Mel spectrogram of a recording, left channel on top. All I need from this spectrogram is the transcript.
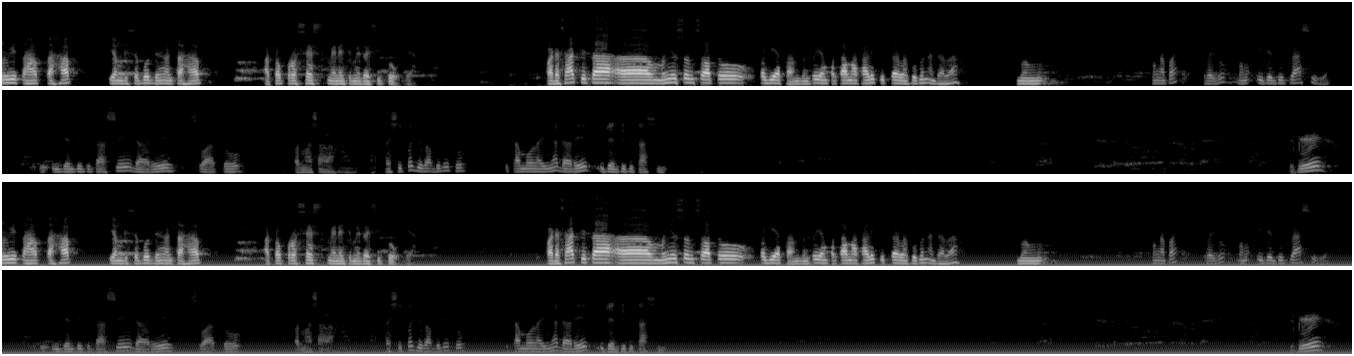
tahap-tahap yang disebut dengan tahap atau proses manajemen risiko, ya. Pada saat kita menyusun suatu kegiatan, tentu yang pertama kali kita lakukan adalah mengidentifikasi, ya, identifikasi dari suatu permasalahan. Nah, risiko juga begitu. Kita mulainya dari identifikasi. Jadi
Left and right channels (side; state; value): right; noise; hum, 19 dB below the sound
